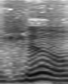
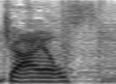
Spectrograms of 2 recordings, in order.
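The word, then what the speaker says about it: Gilles: saying raise and that's wrong at least you pronounced it jill because i've definitely heard other podcasts i heard somebody else talk about him before and they called him giles oh or guiles and it's neither i probably would have done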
